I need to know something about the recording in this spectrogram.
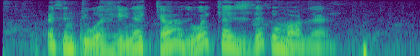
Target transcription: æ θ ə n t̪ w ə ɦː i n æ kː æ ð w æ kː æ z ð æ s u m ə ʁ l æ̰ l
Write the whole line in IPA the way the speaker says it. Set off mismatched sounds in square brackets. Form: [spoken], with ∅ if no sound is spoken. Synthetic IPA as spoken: æ θ ə n t̪ w ə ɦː i n æ kː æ ð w æ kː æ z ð æ [θ] u m ə ʁ l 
